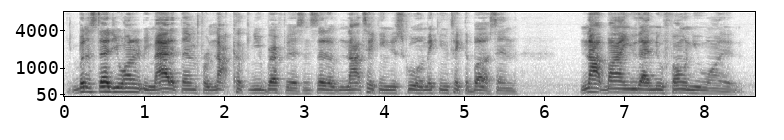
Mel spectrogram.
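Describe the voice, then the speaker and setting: In a very clean recording with a silent background, a man with an ordinary speaking voice talks at a fairly quick pace, with medium pitch and ordinary pitch variation. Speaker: content creator and musician. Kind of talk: casual motivational monologue.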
